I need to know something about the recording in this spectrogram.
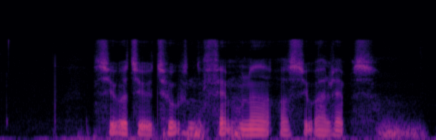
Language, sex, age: Danish, male, 20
